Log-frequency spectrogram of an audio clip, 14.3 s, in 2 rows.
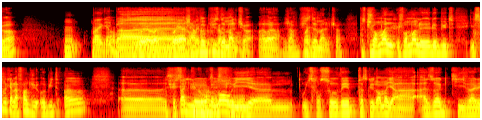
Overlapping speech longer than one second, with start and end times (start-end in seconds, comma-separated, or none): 1.5-3.6, 9.6-10.9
